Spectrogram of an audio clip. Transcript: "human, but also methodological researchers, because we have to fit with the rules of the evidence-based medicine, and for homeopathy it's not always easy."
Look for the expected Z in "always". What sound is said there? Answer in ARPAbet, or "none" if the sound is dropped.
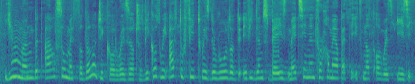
Z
